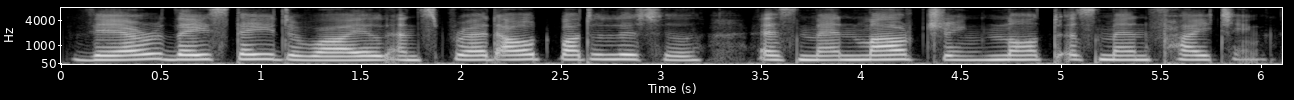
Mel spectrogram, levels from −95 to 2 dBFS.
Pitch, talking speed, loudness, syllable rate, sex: 235 Hz, 165 wpm, -16 LUFS, 4.1 syllables/s, female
